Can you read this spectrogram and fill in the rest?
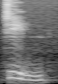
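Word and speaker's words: djinn: And the name of the gin that doesn't need to pronounce the D, so just pronounce gin.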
